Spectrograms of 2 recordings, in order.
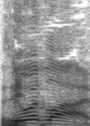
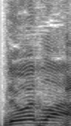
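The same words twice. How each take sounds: First: The phrase is said with low energy. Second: The phrase is said with high energy.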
